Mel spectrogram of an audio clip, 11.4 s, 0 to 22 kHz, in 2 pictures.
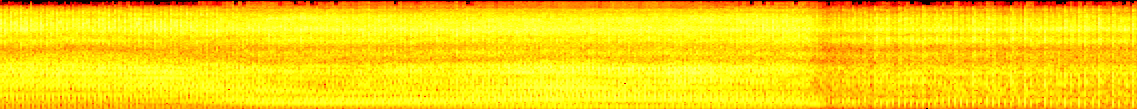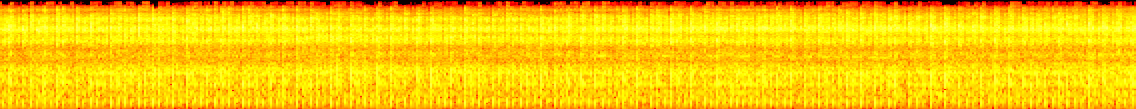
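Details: OS FS-120 Surpass 20 cc four-stroke methanol model engine, fully restored with new ring, running in on a 15x8 propeller; clean steady buzz dropping to a lower even beat, no misses, mixture still slightly rich; normal running.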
